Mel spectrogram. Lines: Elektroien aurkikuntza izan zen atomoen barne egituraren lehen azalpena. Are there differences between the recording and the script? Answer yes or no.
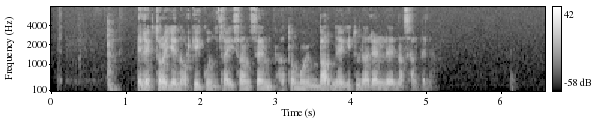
no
